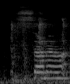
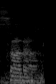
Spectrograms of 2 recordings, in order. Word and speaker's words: SunAh: SunAh, and that is how you say it. It's SunAh, like the sun. SunAh.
